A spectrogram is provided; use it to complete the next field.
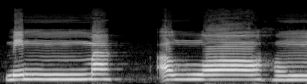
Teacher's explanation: وقف کی صورت میں زبر امٹ ہو جائے گا لیکن غنہ باقی رہے گا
